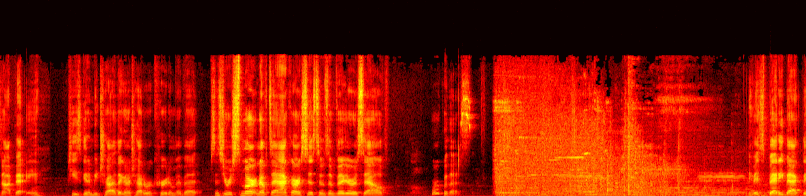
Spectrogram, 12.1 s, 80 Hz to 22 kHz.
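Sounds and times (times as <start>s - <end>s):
alarm blaring: 7.4s - 12.0s.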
